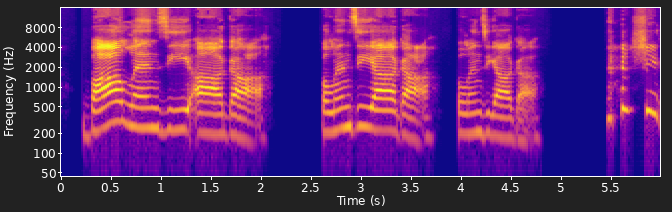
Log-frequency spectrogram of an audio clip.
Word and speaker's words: Balenciaga: okay these vintage oversized women's uh sunglasses Felicia b-a-l-e-n-c-i-a-g-a I don't know what that I don't even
